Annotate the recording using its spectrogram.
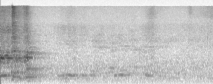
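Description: A man's voice trails off in the first half second, then a quiet room with only faint, indistinct background sound.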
